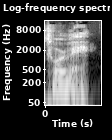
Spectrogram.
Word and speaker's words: Torve: I think that's how you say his name. Yeah, T- I believe it's Torve.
